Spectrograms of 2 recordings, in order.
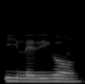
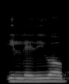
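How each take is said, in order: Both takes have the same delivery.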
